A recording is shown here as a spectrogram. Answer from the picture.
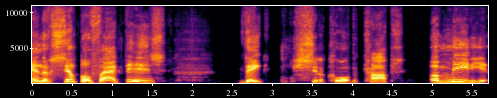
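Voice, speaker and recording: In a dry, close recording with no echo, a man speaks at a fairly slow pace in an animated tone, leaving long, frequent pauses. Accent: Brooklyn. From Brooklyn, New York. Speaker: fighting game community commentator. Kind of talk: heated debate.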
